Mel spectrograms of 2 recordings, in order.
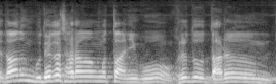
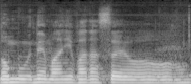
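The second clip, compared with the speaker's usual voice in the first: put-on motherly voice; 4 semitones lower, 4 dB quieter than usual. Pastor recounts his mother praising him on the phone, imitating his mother. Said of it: "제 어머니 성대모사 하는 건데".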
